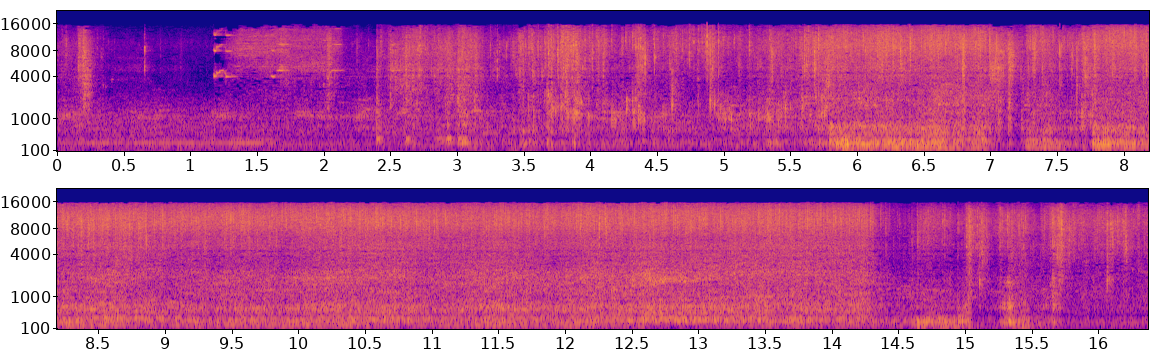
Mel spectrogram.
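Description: Garden hose spraying water onto a vinyl projection screen. It splashes irregularly at first, becomes a steady, loud spray about six seconds in, and eases off a couple of seconds before the end.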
